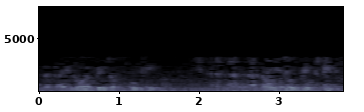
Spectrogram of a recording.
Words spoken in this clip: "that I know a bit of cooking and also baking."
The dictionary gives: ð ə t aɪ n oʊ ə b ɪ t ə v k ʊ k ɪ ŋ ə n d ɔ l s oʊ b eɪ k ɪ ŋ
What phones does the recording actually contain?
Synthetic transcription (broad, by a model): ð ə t aɪ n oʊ ə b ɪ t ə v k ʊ k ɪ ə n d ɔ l oʊ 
